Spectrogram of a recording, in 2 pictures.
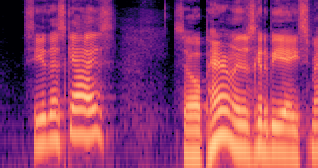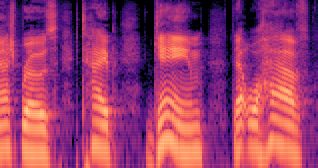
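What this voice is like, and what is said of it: Usual voice. Nothing is said of it.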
